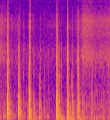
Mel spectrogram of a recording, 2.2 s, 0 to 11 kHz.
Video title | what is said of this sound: 2018 Proton Iriz Standard Spec Interior Walkaround Review-Part 4 (lastpart) | It's hollow, so basically it sounds very loud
